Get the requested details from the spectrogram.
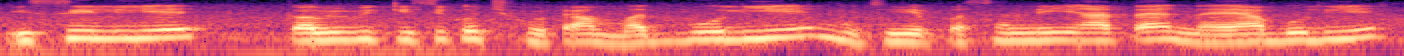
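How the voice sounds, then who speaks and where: A woman's voice: medium pitch, fast, a little mellow, slight background noise, low-quality recording. A woman YouTuber giving an earnest motivational talk to fellow creators, asking rhetorical questions as she goes.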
